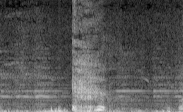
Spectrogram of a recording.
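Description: A person coughing once, a single harsh burst about a second in.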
